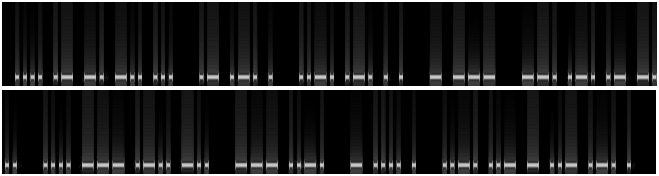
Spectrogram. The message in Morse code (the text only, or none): HANDS ARE FREE TO GRAB HOLD OF THE FUTURE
